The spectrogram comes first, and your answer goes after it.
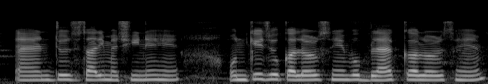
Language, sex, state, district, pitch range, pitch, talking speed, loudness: Hindi, female, Bihar, Darbhanga, 205-220 Hz, 210 Hz, 160 wpm, -27 LUFS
